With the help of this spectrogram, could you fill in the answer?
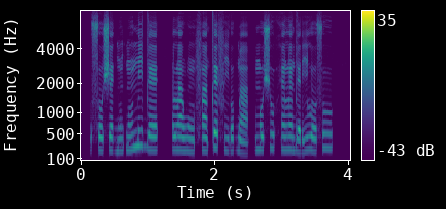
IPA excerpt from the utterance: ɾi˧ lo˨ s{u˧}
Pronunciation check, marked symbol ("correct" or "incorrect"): correct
